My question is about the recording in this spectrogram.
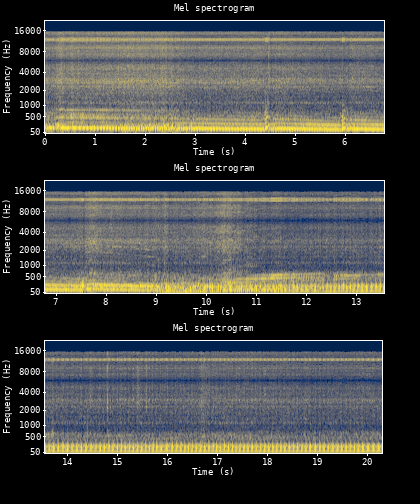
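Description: Sport motorcycle engine heard from on board, its pitch falling steadily as the bike slows, with three brief revs about a second and a half apart. About nine seconds in it settles into a steady, lower engine note.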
